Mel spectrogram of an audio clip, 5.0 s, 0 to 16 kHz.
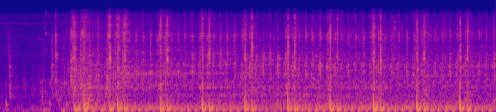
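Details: Small engine on a homemade tractor, first start with a new homemade exhaust of 1-inch square tubing sealed with exhaust putty; catches after a brief crank and settles into a steady, slightly uneven chug with sharp exhaust pops; normal running.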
